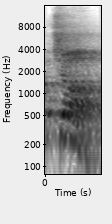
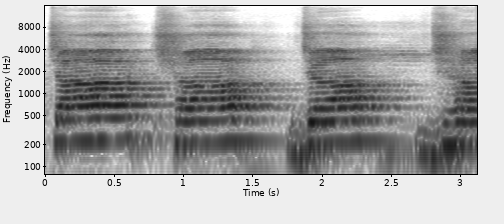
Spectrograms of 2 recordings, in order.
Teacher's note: तालव्य व्यंजन यानी कि जिन व्यंजनों का उच्चारण करते समय हमारे जीभ जो है वो तालू पर जाकर टकरा जाए · आप बोलोगे च तो जीभ जो है वो आपके तालू पर टकराएगी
